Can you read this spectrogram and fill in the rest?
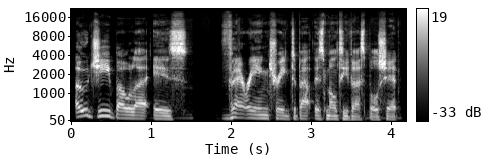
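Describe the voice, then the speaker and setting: Male cast member, slightly deep voice, dry close recording, informal conversational delivery. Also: very animated, normal speed, a bit bright, dry recording. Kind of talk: casual chat.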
